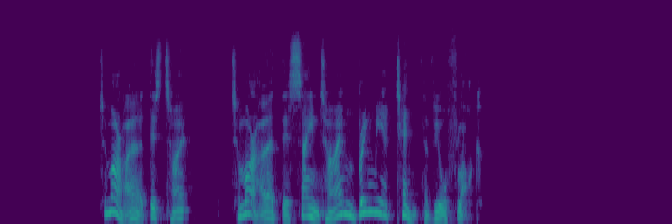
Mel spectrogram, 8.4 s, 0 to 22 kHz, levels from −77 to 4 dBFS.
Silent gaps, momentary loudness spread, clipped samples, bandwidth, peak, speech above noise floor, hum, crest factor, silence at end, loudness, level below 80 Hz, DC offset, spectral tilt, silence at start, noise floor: none; 9 LU; under 0.1%; 13.5 kHz; -22 dBFS; 51 dB; none; 18 dB; 2.4 s; -38 LUFS; -76 dBFS; under 0.1%; -5 dB/octave; 1.25 s; -88 dBFS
